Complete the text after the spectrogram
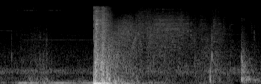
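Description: A loud explosion bursts with electric crackling.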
